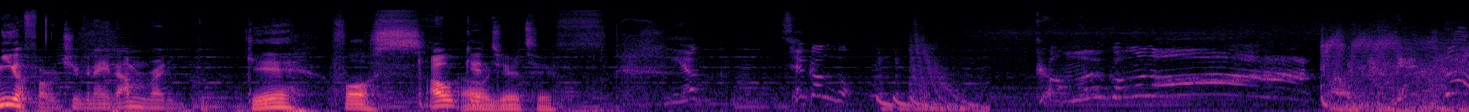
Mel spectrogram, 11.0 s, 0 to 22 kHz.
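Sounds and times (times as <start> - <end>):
music: 0.0 - 11.0
sound effects: 9.9 - 11.0.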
